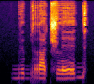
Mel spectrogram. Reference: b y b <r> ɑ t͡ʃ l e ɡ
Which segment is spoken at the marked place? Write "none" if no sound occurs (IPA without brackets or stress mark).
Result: r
